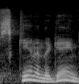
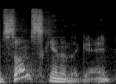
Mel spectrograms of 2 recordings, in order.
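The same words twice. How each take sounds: First: Said in the usual way. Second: Slow down and lift the word "some"; stress on SOME. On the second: Real, not acted. Interviewer qualifies the critics' point for Eric, stress on "some". Corrects himself with added word.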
